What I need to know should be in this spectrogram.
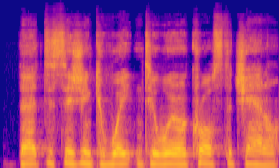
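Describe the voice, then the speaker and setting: Using a raspy, put-on character voice, a man speaks at medium pitch and a fairly quick pace in a monotone, flat intonation. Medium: read story.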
